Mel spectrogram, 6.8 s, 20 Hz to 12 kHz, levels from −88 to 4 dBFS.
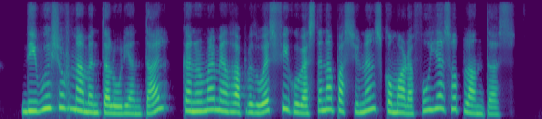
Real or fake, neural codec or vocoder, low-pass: fake; codec, 24 kHz, 0.5 kbps, DualCodec; 10.8 kHz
